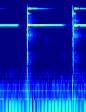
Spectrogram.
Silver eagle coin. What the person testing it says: this one is way too high pitched. So, none of these sound like a real silver eagle.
